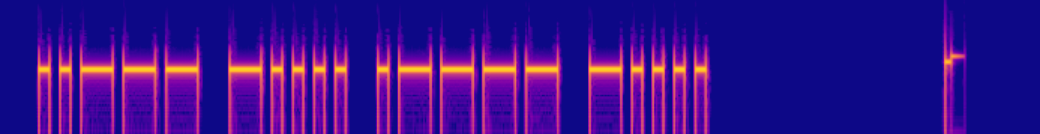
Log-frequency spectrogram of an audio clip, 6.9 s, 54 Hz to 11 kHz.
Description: Morse code, heard as a keyed tone, about 17 wpm, 700 Hz. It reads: 2616
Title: Numbers - 4-Digit 17wpm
